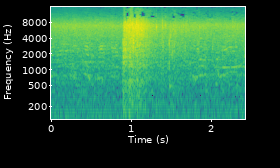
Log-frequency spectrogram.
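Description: A sudden brief rustling noise about a second in, the loudest sound here, over an outdoor background of faint chirping calls.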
